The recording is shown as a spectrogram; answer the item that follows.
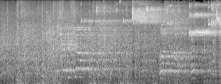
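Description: Basketball being dribbled on a wooden court floor during a fast break, a run of irregular low thumps, with players' voices echoing in a large hall.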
